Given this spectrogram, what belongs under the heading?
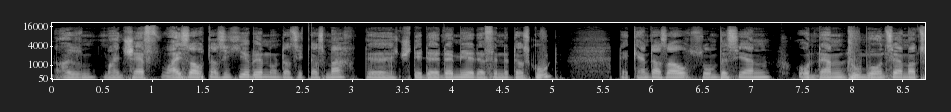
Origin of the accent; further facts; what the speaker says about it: Schleswig-Holstein, Germany; Ja, also mein Hausverein ist MSC Kaltenkirchen. Da komme ich her, ich komme ja aus Schleswig-Holstein.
